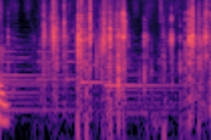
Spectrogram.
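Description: A plastic My Little Pony blind-bag packet crinkling and crackling in the hands as it is handled, starting about half a second in, over quiet background music.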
